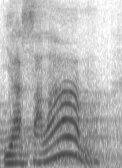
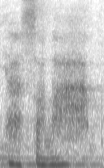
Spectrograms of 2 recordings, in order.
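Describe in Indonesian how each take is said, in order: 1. Diucapkan dengan cara takjub dan kagum. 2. Diucapkan dengan cara meremehkan. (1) "maka ini menunjukkan sebuah ketakjuban terhadap sesuatu" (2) "Kalau ya salam ini merendah, maka ini merendahkan orang lain"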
